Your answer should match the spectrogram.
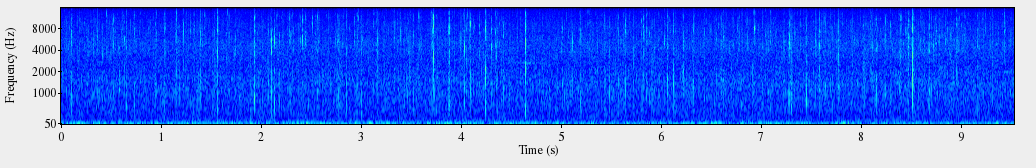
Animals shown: forest ambience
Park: Marsh-Billings-Rockefeller National Historical Park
